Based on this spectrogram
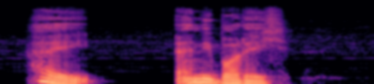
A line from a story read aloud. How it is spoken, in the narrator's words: I shouted down the subway car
